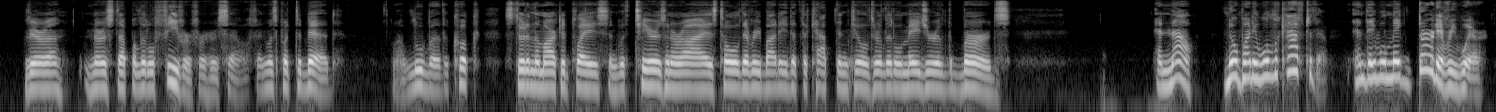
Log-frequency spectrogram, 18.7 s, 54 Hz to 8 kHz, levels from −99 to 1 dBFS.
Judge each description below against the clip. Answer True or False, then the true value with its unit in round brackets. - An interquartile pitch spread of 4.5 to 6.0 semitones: False (2.9 semitones)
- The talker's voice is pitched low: False (160 Hz)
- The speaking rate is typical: True (170 wpm)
